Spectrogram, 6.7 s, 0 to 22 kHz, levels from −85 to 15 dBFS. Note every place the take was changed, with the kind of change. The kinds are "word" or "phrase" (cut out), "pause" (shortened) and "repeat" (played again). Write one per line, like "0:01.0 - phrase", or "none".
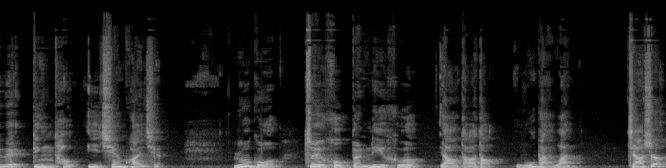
none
